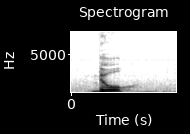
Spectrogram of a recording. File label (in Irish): "beo", gaeilge; bʲoː; bʲjoː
